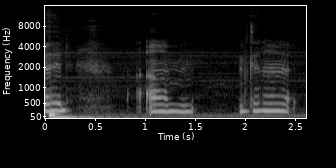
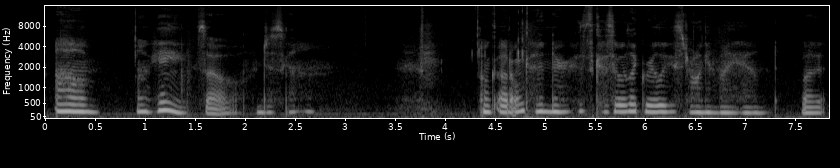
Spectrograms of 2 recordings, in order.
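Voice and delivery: whispering. Real, not acted. Whispers throughout.

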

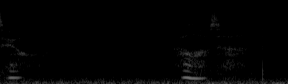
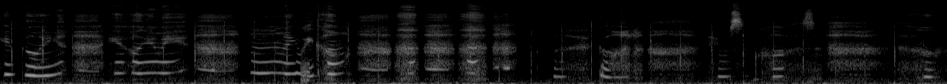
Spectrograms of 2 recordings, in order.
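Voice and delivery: mounting breathy urgency, pitch raised; breathless pleading; 5 semitones higher than usual. Acted. Mounting passion in intimate scene.

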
